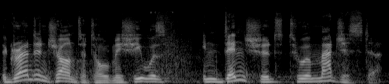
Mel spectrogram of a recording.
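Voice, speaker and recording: A man's voice: medium pitch, very animated, moderate pace, a bit bright, husky. An actor playing a wary, direct young envoy, firm and diplomatic in his questioning. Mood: guarded. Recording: long hall reverb.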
